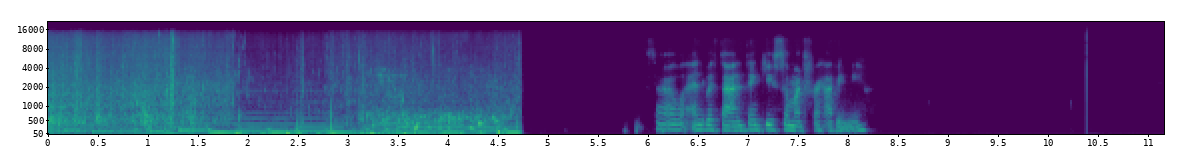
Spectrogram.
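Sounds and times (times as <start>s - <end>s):
water splashing and sloshing as a tiger moves through it: 0.0s - 4.8s
speech: 6.6s - 8.3s.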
